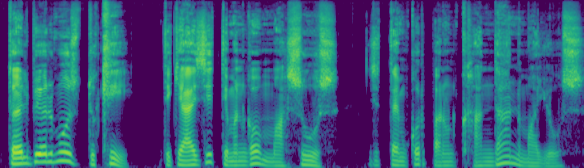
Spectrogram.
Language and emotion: Kashmiri, sad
